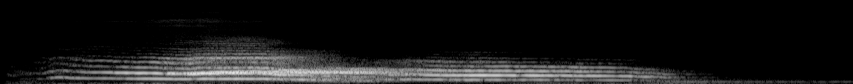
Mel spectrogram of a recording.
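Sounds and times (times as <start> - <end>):
eerie soundscape: 0.5 - 7.1.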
